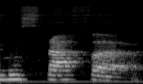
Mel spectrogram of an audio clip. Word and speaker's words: Mustafa: pronounce it beforehand so can you tell me how do you pronounce your last name oh absolutely it's mustafa okay that's what i thought most people think about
